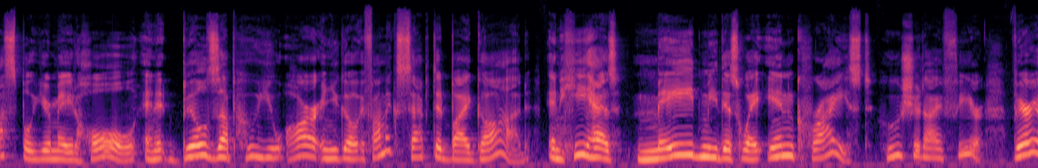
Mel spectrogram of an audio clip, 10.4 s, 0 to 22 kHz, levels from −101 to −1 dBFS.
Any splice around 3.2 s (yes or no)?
no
